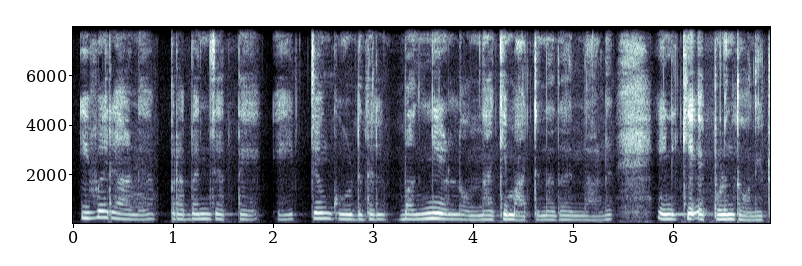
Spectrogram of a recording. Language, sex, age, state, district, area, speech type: Malayalam, female, 18-30, Kerala, Thrissur, urban, spontaneous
